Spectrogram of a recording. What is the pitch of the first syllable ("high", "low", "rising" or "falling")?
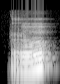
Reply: rising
